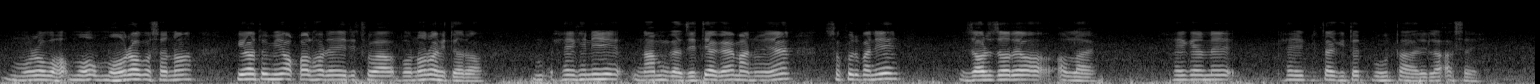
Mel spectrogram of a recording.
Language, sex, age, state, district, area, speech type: Assamese, female, 60+, Assam, Nalbari, rural, spontaneous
